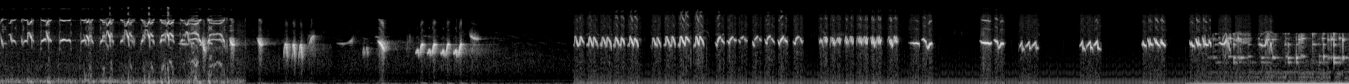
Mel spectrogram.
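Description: Bird chirping in quick repeated trills that stop and start abruptly, with a dead-silent gap about five seconds in. A faint low steady hum sits under the later chirps.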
